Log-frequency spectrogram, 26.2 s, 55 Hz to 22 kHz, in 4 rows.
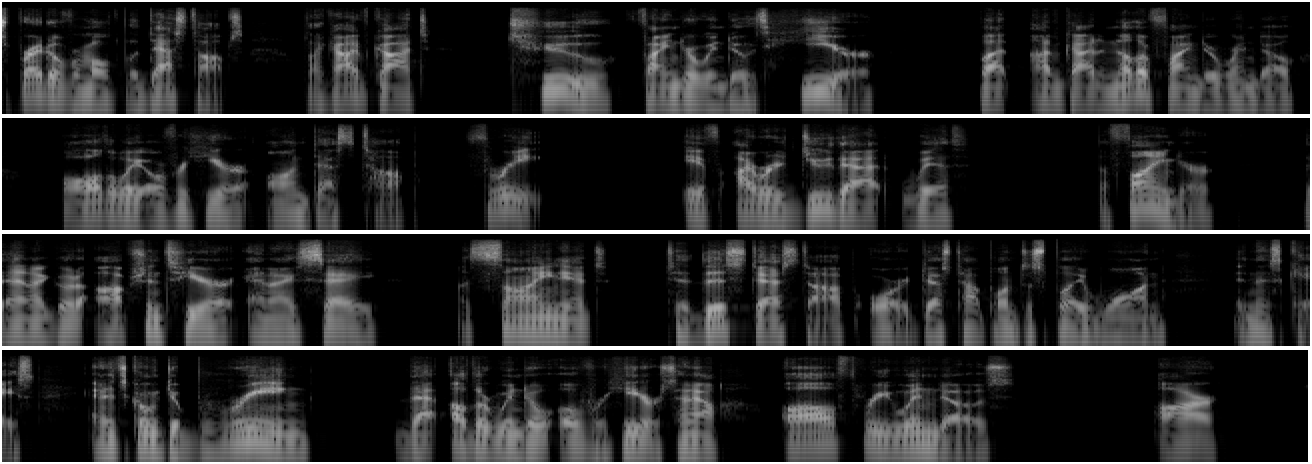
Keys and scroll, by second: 24.4 ctrl+Up.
